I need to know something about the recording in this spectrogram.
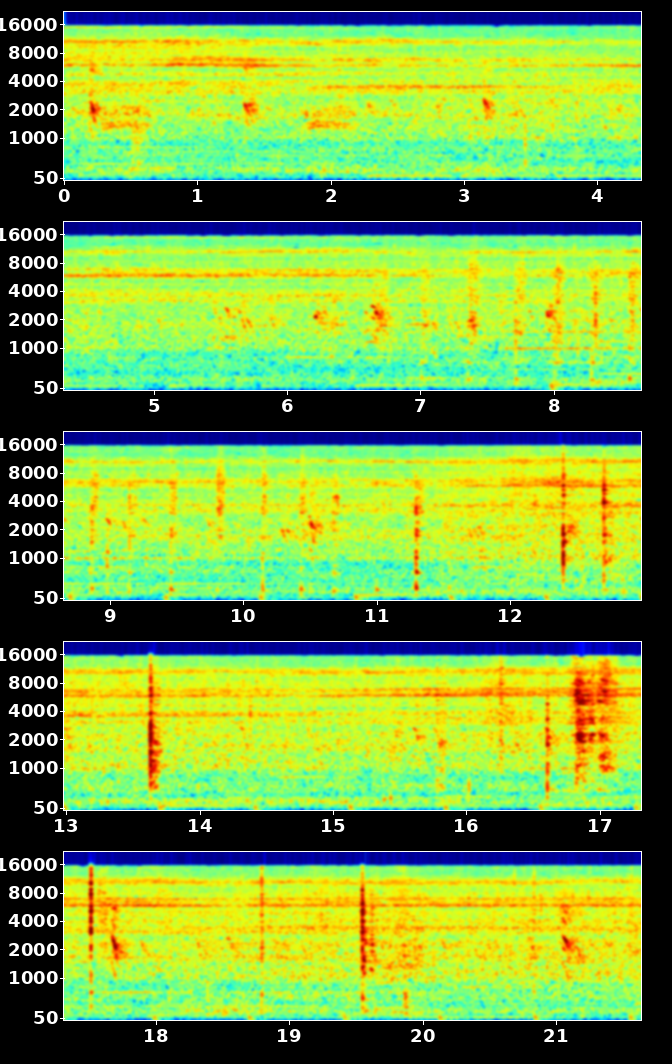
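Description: Seafood in tomato liquid simmering and sizzling in a frying pan on a portable gas stove, with a slotted metal spoon stirring and clinking against the pan now and then.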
